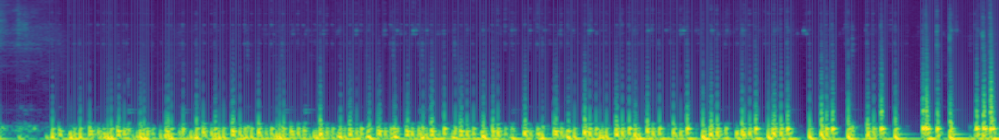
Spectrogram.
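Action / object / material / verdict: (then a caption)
tap / metal microphone body and mesh grille / metal / none. Long red nails and fingertips rapidly tap and scratch the mesh grille and hollow metal body of a large silver Blue Yeti style microphone. The result is a dense, continuous stream of deep, boomy thuds with short scratchy clicks, closing with a few sharper, brighter taps.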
